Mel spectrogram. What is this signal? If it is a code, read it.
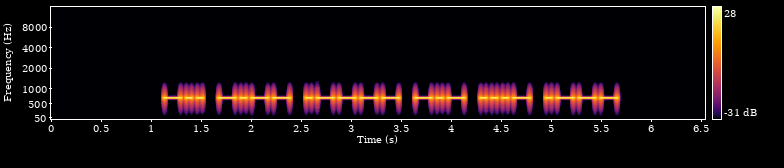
Morse code, heard as a keyed tone, about 22 wpm, 700 Hz. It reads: DY1KVJ
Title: DXCC-100 Call Signs - 6 Characters - 22wpm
